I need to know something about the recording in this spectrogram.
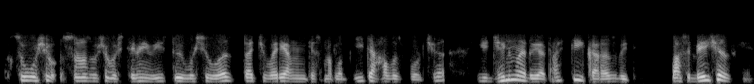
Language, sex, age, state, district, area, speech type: Kashmiri, male, 45-60, Jammu and Kashmir, Budgam, urban, conversation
